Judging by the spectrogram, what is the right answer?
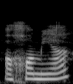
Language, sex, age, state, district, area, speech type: Assamese, female, 30-45, Assam, Dibrugarh, rural, spontaneous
